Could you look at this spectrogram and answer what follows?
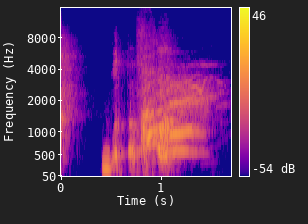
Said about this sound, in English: She just sneezed on me, young.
